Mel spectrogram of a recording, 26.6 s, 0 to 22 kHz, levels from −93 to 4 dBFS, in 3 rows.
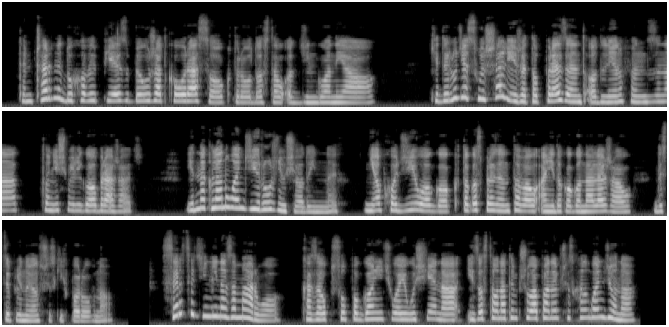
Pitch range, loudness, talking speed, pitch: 205-265 Hz, -23 LUFS, 135 wpm, 235 Hz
